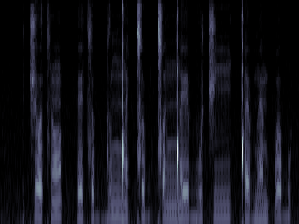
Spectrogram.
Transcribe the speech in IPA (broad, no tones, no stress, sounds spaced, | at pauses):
t͡ʃ ɤ t͡s õ | e t͡s o b d u ŋ͡ǃ ɛ ǀ ɯ b ǀ ɤ ŋ͡ǃ e b u t͡ʃ iː ǃ ɛ b ɛ̃ b ɓ ɤ b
